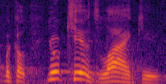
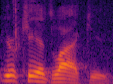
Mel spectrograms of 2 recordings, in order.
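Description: First: Said in the usual way. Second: Tender emphasis. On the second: Shown as a demonstration. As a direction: lean in and say it gently, slowly. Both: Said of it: "Brother Clint".

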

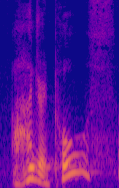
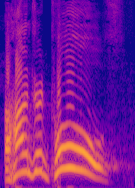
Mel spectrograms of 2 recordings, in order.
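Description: First: Slow, rising disbelief; incredulous echo. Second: High, slow shout of the number; yelled order. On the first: Preacher echoing the captain's order, slow disbelief. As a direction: repeat it back in disbelief. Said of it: "incredulous echo". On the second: Captain yelling the depth to the men, slow shout. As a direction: bellow it across the deck. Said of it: "he yells". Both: Retold or imitated.

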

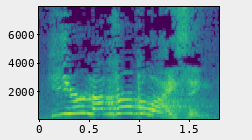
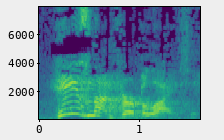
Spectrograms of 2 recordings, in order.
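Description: First: "you're not verbalizing" pitched high and emphatic; stress on YOU'RE. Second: "He's" punched at the top, falling away afterwards; stress on HE'S. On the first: Preacher telling listeners what the text says, emphatic stress. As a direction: hold "you're" high, then let the rest fall. Contrasts you with Holy Spirit. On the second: Preacher contrasting the Spirit with listeners, stress on He's. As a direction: lean on "He's", then drop lower through "not verbalizing". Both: Shown as a demonstration.

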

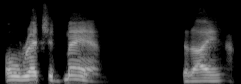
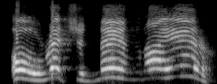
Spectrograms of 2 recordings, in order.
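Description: First: Low, soft, defeated sigh of a cry; a hint of a broken man giving up; weak lament. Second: High, loud and slow, a soldier's anguished call; warrior's cry. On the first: Preacher voicing Paul as a weak lament. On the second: Acted. Preacher voicing Paul as a warrior crying out. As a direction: cry it out like a fighter wounded in battle.

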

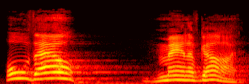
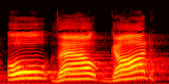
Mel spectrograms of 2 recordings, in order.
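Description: First: "O thou" cried high and loud, then "man of God" set apart; "man of God" falling, as the answer; emphatic correction. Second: Loud, drawn-out cry on "O thou God", lifting at the end; "God" raised like a question. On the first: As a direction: pause before "man of God" and land it firmly. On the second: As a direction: call "O thou God" slowly as a challenge. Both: Acted. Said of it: "who do they cry out to?".

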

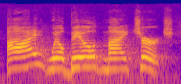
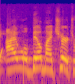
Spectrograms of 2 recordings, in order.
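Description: First: "I will build my church" dito devagar, com peso em "I"; slow congregation recital. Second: Said in the usual way. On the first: Shown as a demonstration. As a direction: recite slowly, stressing "I". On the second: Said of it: "say them with me".

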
